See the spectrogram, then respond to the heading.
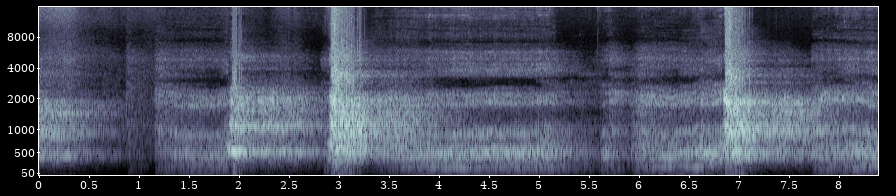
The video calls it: Rottweiler (Swabia,Darel) Barking Sound Effect!! :)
